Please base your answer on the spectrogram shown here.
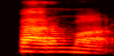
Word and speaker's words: Fatima: And so for you, just like me, you have, you pronounce it Fatima? Fatima.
